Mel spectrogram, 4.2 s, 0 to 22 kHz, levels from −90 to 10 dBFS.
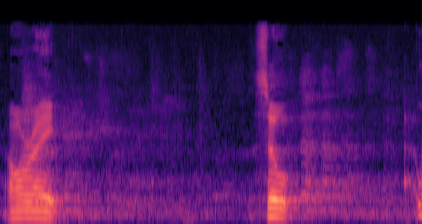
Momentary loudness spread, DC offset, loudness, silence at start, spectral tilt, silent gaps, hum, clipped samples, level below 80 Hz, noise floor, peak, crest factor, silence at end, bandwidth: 26 LU; under 0.1%; -19 LUFS; 0.05 s; -6 dB/octave; none; none; under 0.1%; -62 dBFS; -50 dBFS; -2 dBFS; 22 dB; 0 s; 14 kHz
